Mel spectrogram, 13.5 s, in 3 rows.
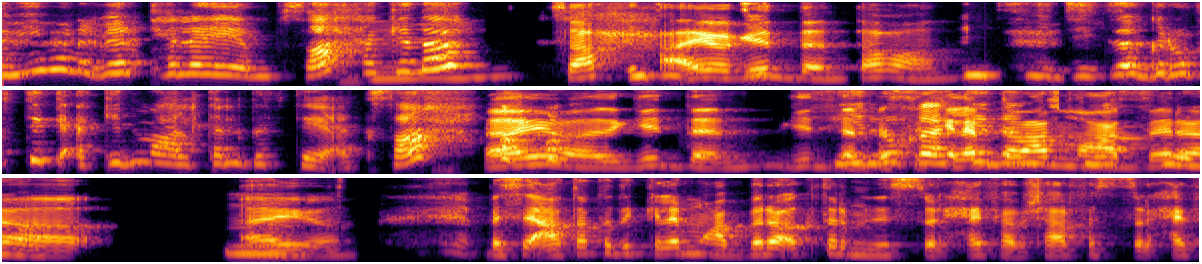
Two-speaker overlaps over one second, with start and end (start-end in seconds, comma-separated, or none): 7.5-9.2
